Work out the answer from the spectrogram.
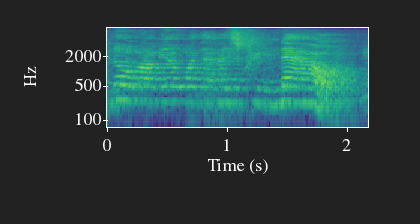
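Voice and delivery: a hint of a stomping angry kid; mock angry child. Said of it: "he gets angry and he's like".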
